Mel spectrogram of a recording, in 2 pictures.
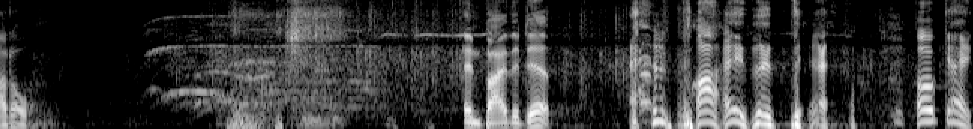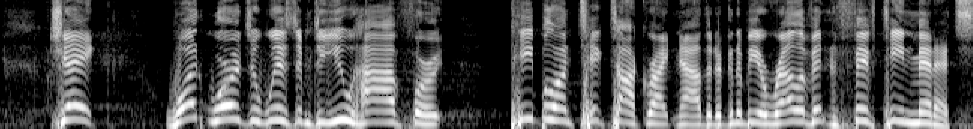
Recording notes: Live from the Bitcoin Conference in Miami. They handle a few hecklers.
